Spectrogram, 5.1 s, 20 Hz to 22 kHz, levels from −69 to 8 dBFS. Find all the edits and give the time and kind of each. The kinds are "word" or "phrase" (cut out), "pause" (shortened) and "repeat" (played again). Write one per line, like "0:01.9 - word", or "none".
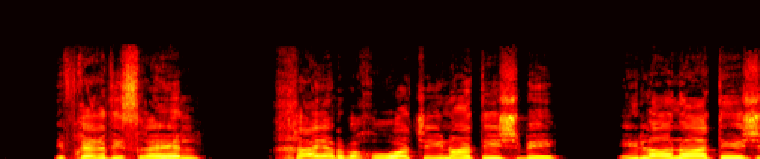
0:02.2 - phrase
